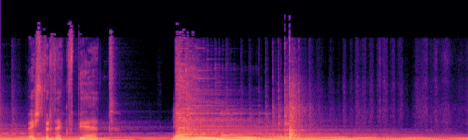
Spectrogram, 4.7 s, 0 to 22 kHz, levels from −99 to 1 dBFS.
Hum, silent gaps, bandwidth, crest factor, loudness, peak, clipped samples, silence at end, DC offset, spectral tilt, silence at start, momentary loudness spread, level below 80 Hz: none; none; 17.5 kHz; 16 dB; -19 LUFS; -2 dBFS; under 0.1%; 0 s; under 0.1%; -7 dB/octave; 0 s; 14 LU; -32 dBFS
